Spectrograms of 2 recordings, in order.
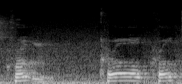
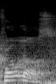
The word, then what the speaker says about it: Croton: Croton, yeah, like the kind of not Kronos. Not Kronos. Croton. Croton is also a name of a food item that you would add to salad. Croutons. It's pronounced Croton, but it's the same spelling.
